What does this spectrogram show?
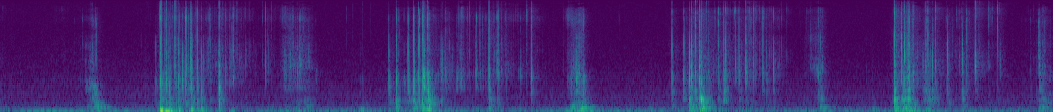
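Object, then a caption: Foam bead clay with a hardened wax crust. A mint-green wax-crusted foam bead clay slime disk is jabbed repeatedly with a fingertip, then pressed with the fingers of both hands. The hardened wax crust cracks into pits with sharp, crisp crunches and crackles over a low background.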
